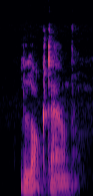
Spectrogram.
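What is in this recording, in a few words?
"lockdown", British English; pronunciations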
